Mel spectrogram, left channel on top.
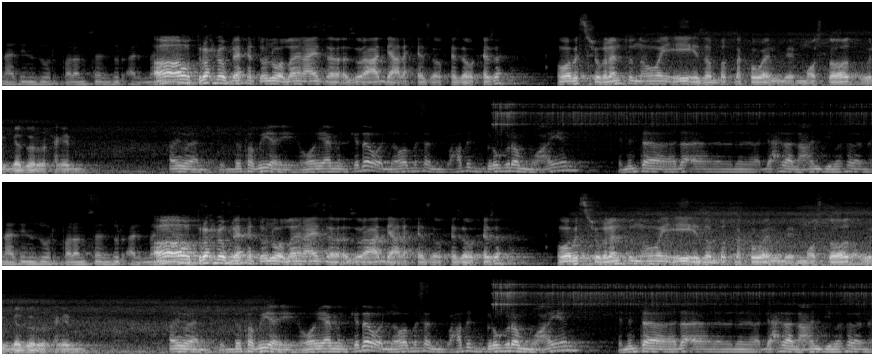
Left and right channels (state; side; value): quieter; left; 4.1 dB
